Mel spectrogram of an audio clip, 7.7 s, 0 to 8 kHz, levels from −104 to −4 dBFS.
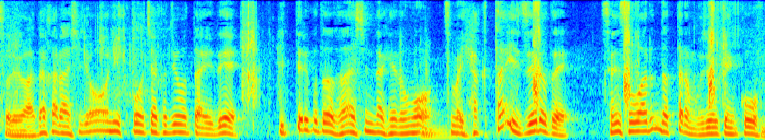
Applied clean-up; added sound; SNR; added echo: none; Fire; 13 dB; none.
